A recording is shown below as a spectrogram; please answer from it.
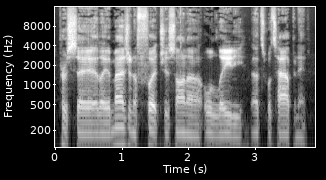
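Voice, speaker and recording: Low-voiced, profane man chatting. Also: fairly even intonation, brisk, dry recording, studio quality. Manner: profane, laughing, rambling. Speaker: podcast co-host. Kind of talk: casual chat.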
